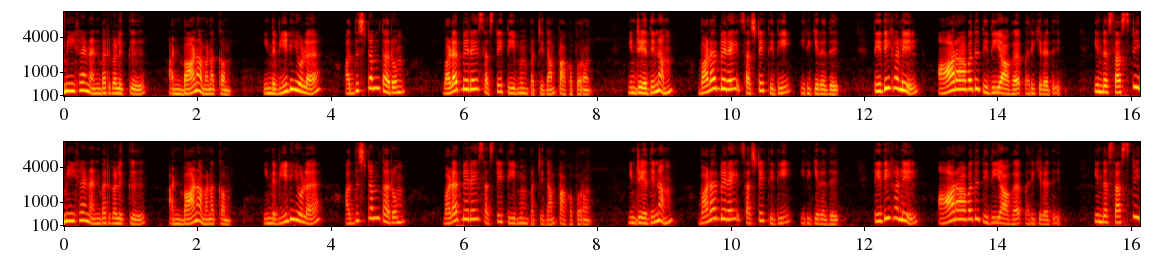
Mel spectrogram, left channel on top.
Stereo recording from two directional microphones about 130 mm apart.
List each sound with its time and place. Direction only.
0.0 s a woman's voice: 20° left (ahead or behind); by 16.1 s 35° left (ahead or behind)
